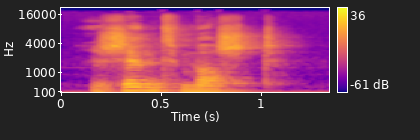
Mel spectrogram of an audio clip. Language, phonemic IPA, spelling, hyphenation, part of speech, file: Dutch, /ˈzɛnt.mɑst/, zendmast, zend‧mast, noun, Nl-zendmast.ogg
- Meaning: transmitter tower, radio mast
